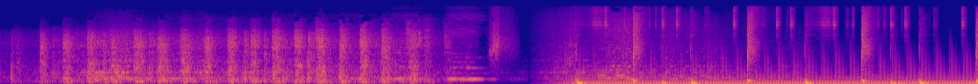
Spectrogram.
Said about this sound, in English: On aboard the choo-choo train.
